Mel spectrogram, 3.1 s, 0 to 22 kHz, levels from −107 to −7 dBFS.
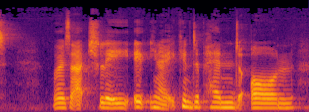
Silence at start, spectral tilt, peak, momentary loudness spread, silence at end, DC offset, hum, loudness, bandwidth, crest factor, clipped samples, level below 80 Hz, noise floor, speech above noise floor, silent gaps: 0 s; -4.5 dB/octave; -6 dBFS; 5 LU; 0 s; under 0.1%; none; -26 LUFS; 16 kHz; 20 dB; under 0.1%; -70 dBFS; -49 dBFS; 22 dB; none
